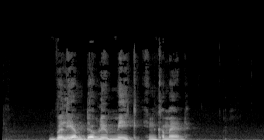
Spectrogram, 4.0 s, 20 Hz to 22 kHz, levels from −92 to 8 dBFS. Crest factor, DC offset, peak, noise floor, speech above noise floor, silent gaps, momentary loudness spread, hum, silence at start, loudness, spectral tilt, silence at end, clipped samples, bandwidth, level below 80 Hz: 18 dB; under 0.1%; -2 dBFS; -60 dBFS; 43 dB; none; 13 LU; none; 0.75 s; -18 LUFS; -8 dB/octave; 1.2 s; under 0.1%; 10 kHz; -52 dBFS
